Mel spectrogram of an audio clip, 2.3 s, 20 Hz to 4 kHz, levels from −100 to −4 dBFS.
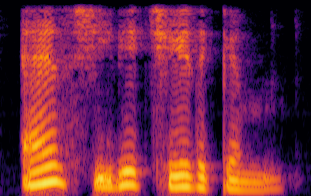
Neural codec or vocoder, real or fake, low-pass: none; real; 3.6 kHz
